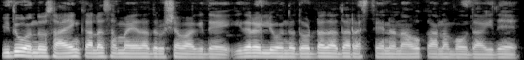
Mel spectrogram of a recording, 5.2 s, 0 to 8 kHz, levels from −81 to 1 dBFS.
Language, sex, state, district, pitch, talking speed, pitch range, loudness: Kannada, male, Karnataka, Koppal, 120 Hz, 125 wpm, 110-125 Hz, -18 LUFS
